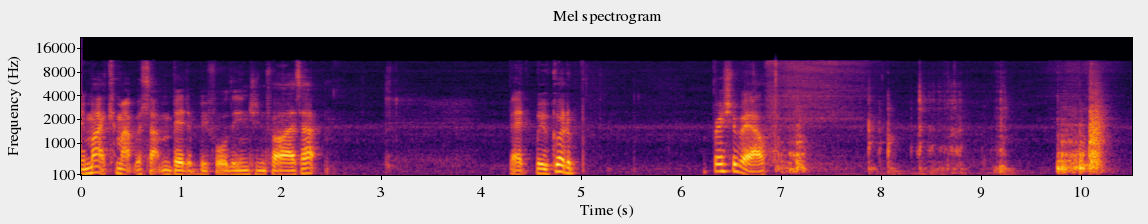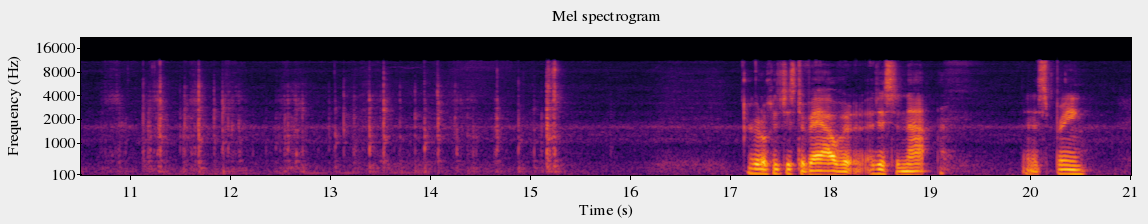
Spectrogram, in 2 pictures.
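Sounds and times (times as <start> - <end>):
metal rubbing and rasping: 8.4 - 14.5.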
